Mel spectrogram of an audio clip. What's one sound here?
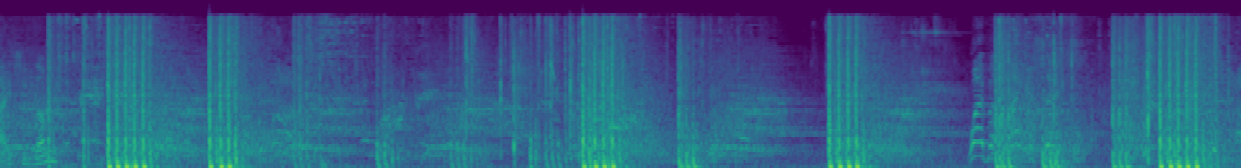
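A rifle fires in short rapid bursts.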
